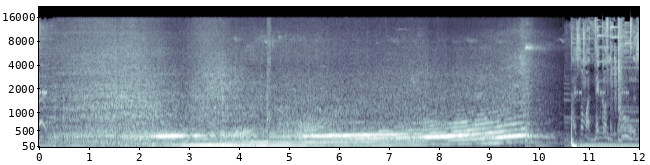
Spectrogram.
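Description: A car engine running and accelerating: its pitch holds at first, then climbs steadily for about six seconds before the sound drops away quickly, about ten seconds in.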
